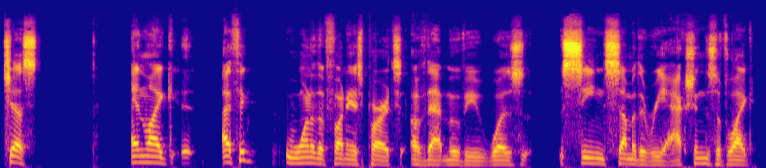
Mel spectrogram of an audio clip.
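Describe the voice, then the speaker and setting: A man co-hosts a podcast, chatting casually about films in an emphatic, exclamatory way with loose, sweary language. His voice is lowish, unhurried, and darkish in tone, with no room sound.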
